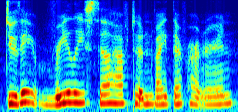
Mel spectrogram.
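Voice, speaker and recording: A woman's voice: on the high side, steady tone, normal speed, a little mellow, close to an everyday voice. A woman playing a sarcastic narrator in a comedic audio roleplay, teasing and mock-sympathetic as she mocks a listener. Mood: condescending. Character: sarcastic, mocking narrator gleefully needling a hungover catgirl. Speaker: voice actress.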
